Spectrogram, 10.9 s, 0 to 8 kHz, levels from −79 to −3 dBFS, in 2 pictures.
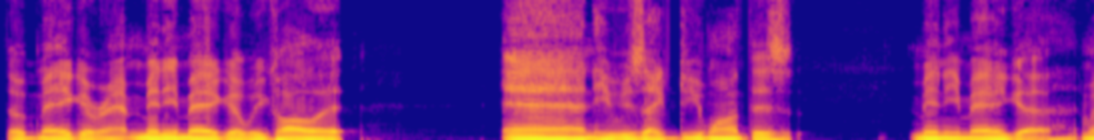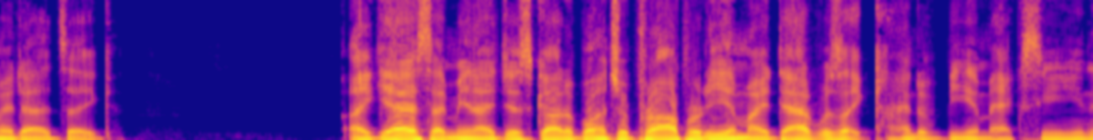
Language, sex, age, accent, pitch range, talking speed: English, male, 10-29, American, 115-135 Hz, 225 wpm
